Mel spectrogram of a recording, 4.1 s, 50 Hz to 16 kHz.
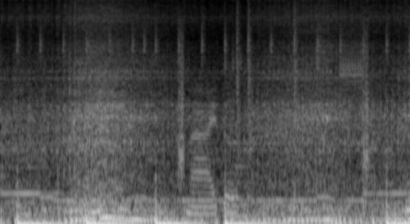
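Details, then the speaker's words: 2021 Honda CBR150R idling with a fine, light, not coarse rattle from the top end. It is a loose cam chain from the automatic cam chain tensioner. "Namun, suara mesinnya sudah cukup berisik. Nah, ini dia suaranya. Suaranya, seperti yang mungkin disebut teman-teman, seperti suara berderak,"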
